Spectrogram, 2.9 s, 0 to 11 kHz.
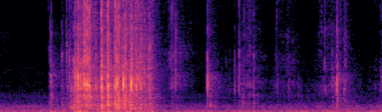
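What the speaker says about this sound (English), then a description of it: "Let's do 3 shuffles here" Tarot cards being shuffled, one quick burst of riffling and rustling up close, followed by a few faint card taps. The room is otherwise quiet.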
